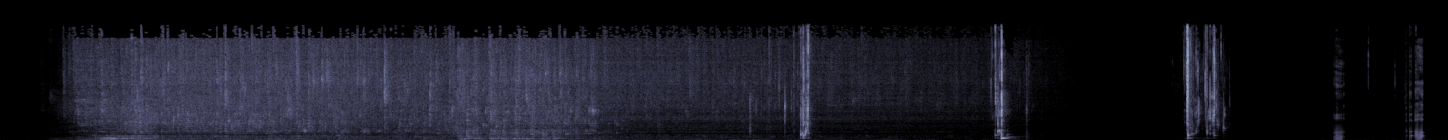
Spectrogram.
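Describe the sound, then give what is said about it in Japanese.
A toilet flushing away a large stool: a loud, steady rush of water lasting about five seconds, then quiet broken by a few short, sharp clunks and drips. “デカブツをさっさと流してっと。”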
